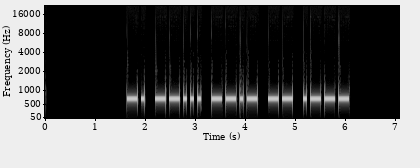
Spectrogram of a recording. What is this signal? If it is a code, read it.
Morse code, heard as a keyed tone, about 20 wpm, 700 Hz. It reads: N7QMJ
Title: Speed Racing - USA 1x3 Call Signs 17wpm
